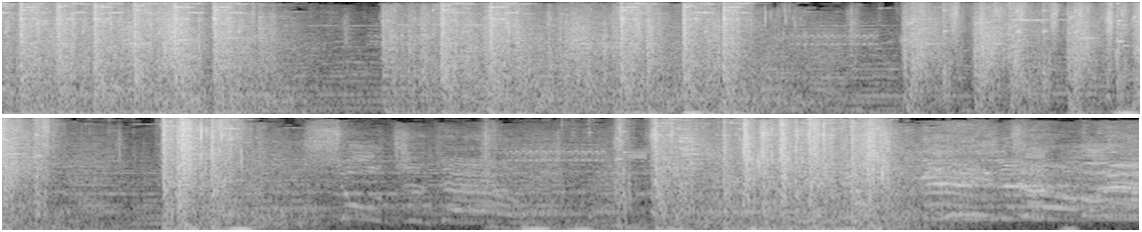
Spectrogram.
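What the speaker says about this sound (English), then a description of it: "Assault rifle, let's get that one." Assault rifle fire in a video game comes in several rapid bursts separated by short pauses, loud and close, with occasional heavier thuds among the shots.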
